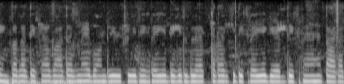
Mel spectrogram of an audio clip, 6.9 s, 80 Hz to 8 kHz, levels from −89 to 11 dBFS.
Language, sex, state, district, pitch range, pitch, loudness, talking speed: Hindi, female, Bihar, Sitamarhi, 180-195 Hz, 190 Hz, -14 LUFS, 220 wpm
